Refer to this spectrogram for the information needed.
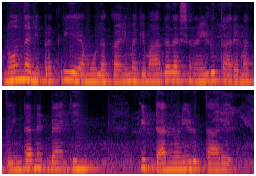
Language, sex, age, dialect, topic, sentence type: Kannada, female, 51-55, Coastal/Dakshin, banking, statement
